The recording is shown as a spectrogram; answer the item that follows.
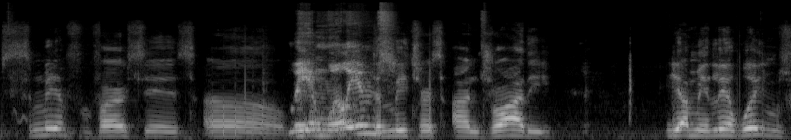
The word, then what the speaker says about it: Andrade: I said Andrade because, I only knew Librado Andrade at the time. And I called him Demetrius Andrade, and guess what? He goes, no. Brother, if you're gonna say my name in an interview, and this was on video, right? He goes, if you're gonna say my name on an interview, you better say it right. It's Andrade. So I'm sorry, as you were, brother.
